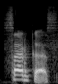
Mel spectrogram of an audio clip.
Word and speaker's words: circus: দেখুন এখানে সির পরে যেহেতু আই রয়েছে, সেই ক্ষেত্রে প্রথম সির উচ্চারণটা কিন্তু স এর মতো হলো। ঠিক পরে দেখুন CUS, এটা কিন্তু সির পরে ইউ রয়েছে, মানে ই বা আই অথবা ও এর মধ্যে কেউ নেই, তাই এখানে সির উচ্চারণটা কিন্তু ক এর মতো হয়ে সার্কাস হলো। এবার দেখুন CYBER, ও সির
